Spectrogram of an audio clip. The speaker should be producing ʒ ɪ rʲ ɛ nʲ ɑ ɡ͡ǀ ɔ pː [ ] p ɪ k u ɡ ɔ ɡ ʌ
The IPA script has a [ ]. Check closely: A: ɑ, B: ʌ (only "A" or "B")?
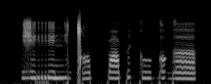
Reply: A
